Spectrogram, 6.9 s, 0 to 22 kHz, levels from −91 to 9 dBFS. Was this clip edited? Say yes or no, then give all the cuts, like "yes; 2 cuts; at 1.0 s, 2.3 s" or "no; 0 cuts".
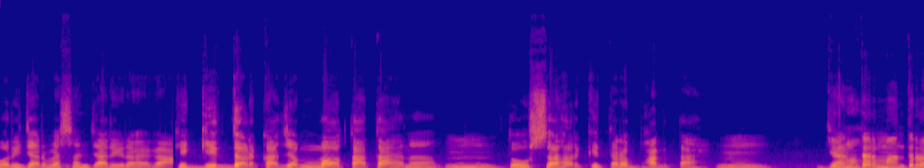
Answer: yes; 1 cut; at 1.3 s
